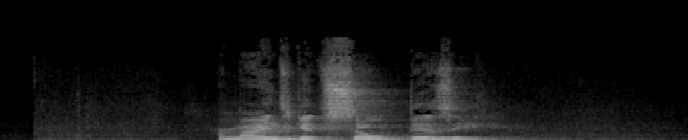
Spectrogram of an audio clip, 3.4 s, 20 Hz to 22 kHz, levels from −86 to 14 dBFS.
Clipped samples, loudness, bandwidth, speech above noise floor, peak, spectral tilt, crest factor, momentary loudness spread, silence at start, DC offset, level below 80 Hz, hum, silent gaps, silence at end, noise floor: under 0.1%; -28 LUFS; 16 kHz; 37 dB; -14 dBFS; -4.5 dB/octave; 18 dB; 9 LU; 1.1 s; under 0.1%; -78 dBFS; none; none; 0.95 s; -65 dBFS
